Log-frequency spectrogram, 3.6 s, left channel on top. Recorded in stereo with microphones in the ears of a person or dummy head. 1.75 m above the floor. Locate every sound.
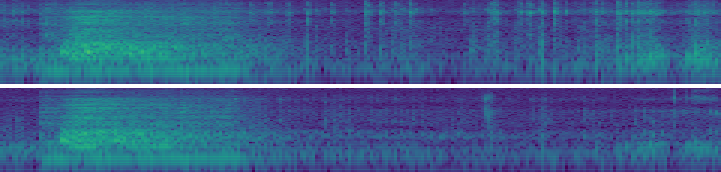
0.2 s a cough: 35° right (ahead or behind), 7 m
